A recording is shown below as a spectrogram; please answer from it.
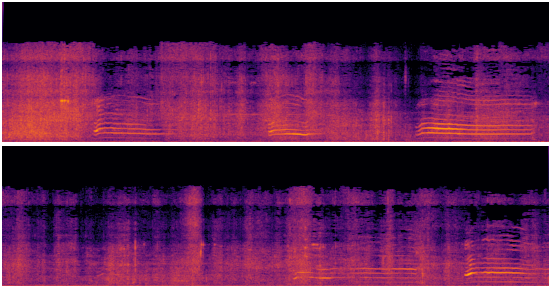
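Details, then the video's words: Street-dwelling black stray cat begging for food with about six meows, short and longer ones that rise then fall in pitch, coming in clusters against a constant low urban rumble. "Adorable Black Cat that Live on the Street Constantly Meow for Food"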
